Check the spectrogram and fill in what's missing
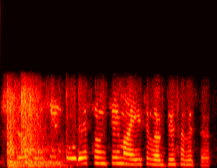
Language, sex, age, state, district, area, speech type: Telugu, female, 18-30, Telangana, Nalgonda, urban, conversation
